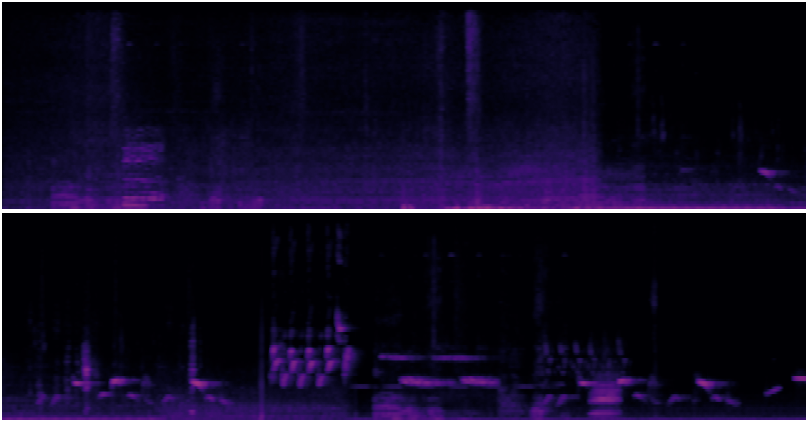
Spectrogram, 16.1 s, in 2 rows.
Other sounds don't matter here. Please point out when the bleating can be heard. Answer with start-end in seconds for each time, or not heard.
1.2-2.5, 4.4-6.5, 8.1-10.0, 13.4-14.3.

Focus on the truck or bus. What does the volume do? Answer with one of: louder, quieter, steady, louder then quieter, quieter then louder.
louder then quieter.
